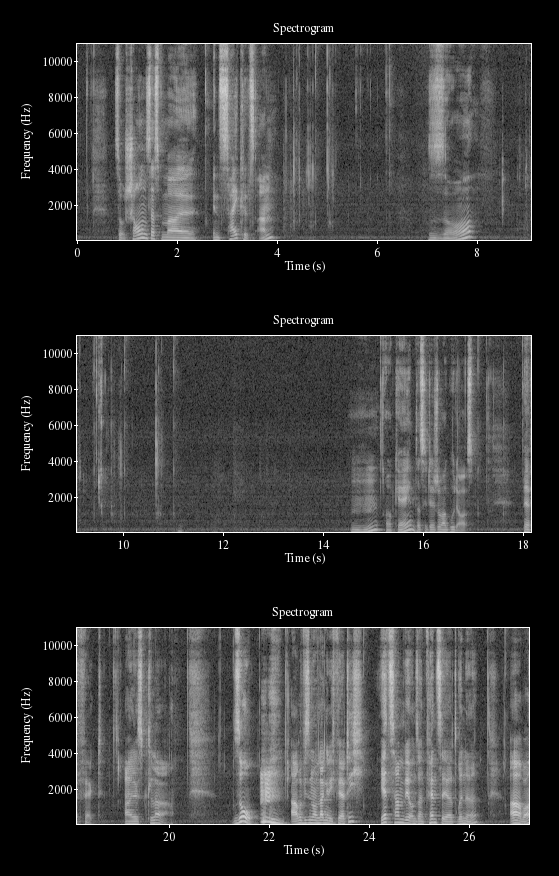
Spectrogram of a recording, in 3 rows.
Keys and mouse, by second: 1.9-6.4 drag, 6.4-18.0 middle drag, 9.0 alt+a, 18.0 click, 18.1-19.3 middle drag, 20.0 Tab, 26.7-27.2 middle drag.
